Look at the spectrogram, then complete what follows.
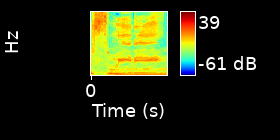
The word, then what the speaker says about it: Saweetie: me awesome so your sweetie and sweetie isn't spelled the way it's pronounced so how did you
